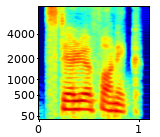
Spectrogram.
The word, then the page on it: Stereophonic: Indian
